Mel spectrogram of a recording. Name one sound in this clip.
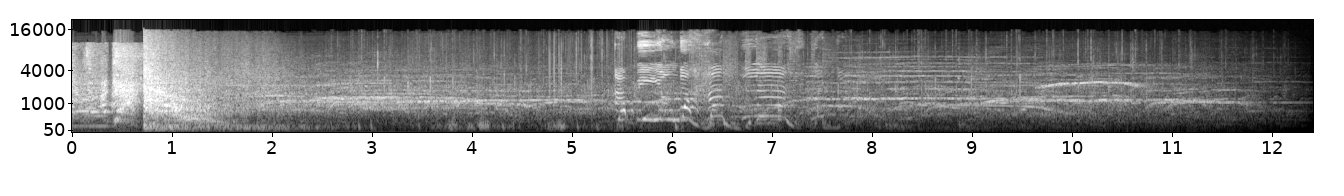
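A crowd cheers, whoops and screams loudly.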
